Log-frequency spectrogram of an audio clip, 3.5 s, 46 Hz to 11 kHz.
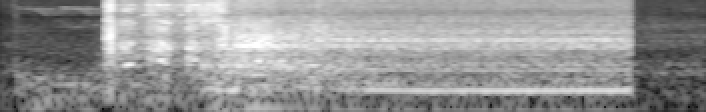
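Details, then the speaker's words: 2018 Honda CR-V, Earth Dreams 2.4 L, 150,000 miles, no codes: cold-morning start with a metallic rattle lasting a second or two before steady idle; timing chain tensioner being replaced. "Now, the issue is when you go to start this car, especially cold mornings, for a second or two, there's a noticeable rattle coming from the engine."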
